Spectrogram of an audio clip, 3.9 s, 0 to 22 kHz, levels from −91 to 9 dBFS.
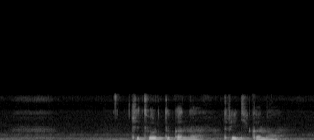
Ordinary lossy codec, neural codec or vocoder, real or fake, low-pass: none; none; real; 7.2 kHz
